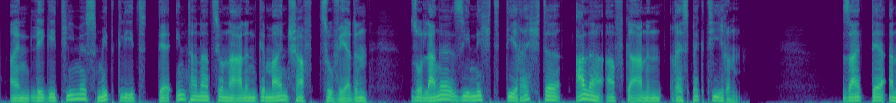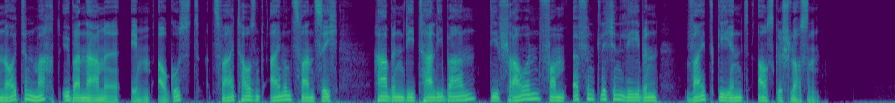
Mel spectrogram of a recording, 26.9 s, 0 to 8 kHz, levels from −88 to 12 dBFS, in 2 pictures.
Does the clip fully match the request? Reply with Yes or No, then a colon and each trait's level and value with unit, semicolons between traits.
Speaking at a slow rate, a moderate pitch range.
Yes: slow, 75 wpm; average, 4.4 semitones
